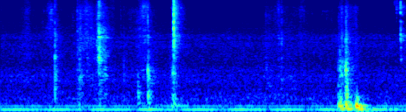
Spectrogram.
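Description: Tarot cards being shuffled by hand during a reading, heard as soft, scattered riffling and tapping bursts over a quiet room hum, with a denser cluster of card handling near the end.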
